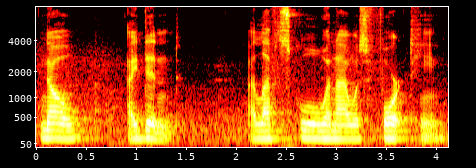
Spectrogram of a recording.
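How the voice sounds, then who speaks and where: A sheepish job applicant in a scripted comic sketch for learners. He talks slowly and gives short, hesitant, apologetic answers. There is a faint hiss behind him. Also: medium pitch, monotone, gravelly. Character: meek adult man job applicant who lied.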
